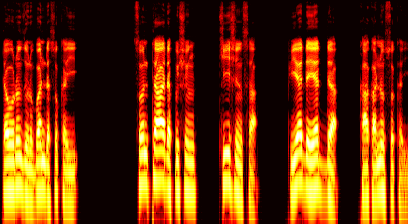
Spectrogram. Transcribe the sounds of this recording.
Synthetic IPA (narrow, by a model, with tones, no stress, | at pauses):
ta˦wʊ˦ɽɪ˦nzʊ˨nʊ˨bɐ˦nda˨sʊ˦ka˨ji˦ | sʊ˦ntaː˦da˨ɸɪ˦ʃɪ˦ŋ | kʲiː˦ʃ̬ɪ˨nsa˨ʔ | ɸɪ˨jɐ˦da˨jɐ˦dːa˨ | kaː˨kɐ˨nʊ˦nsʊ˦ka˨jḭ˦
